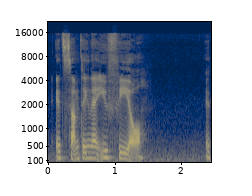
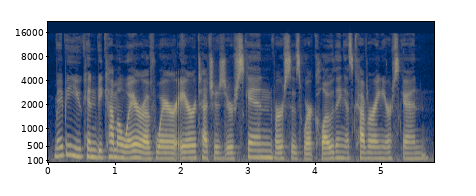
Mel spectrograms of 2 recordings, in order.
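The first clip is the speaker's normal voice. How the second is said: soft meditation voice with long pauses; guided meditation; 4 dB quieter than usual. Acted. Yoga teacher grounding listeners through their senses, guided meditation. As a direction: guide them gently inward, leaving space between phrases.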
